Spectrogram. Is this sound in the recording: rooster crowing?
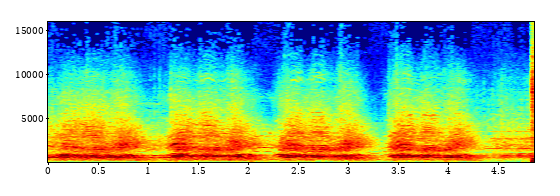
no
